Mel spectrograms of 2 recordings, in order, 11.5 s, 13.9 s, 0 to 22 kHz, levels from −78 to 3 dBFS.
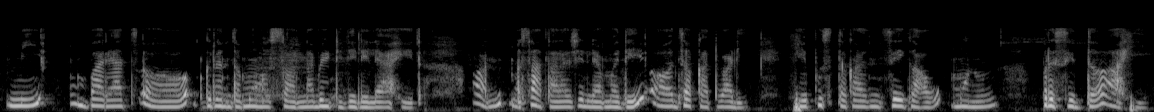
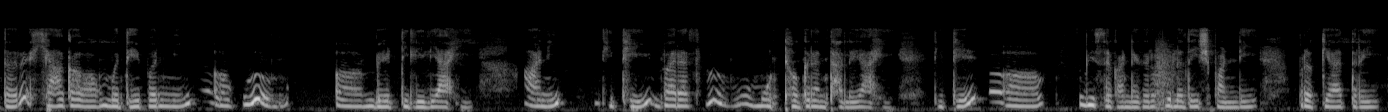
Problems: none marked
